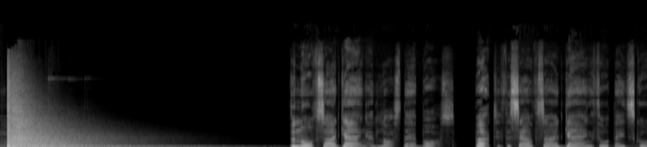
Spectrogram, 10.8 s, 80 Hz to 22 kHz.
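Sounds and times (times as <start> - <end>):
gunshot at a man by a shop door: 0.0 - 4.1
speech: 4.8 - 10.7.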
